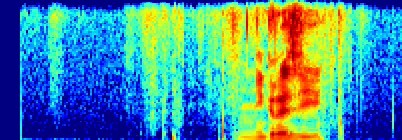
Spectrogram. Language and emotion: Russian, neutral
